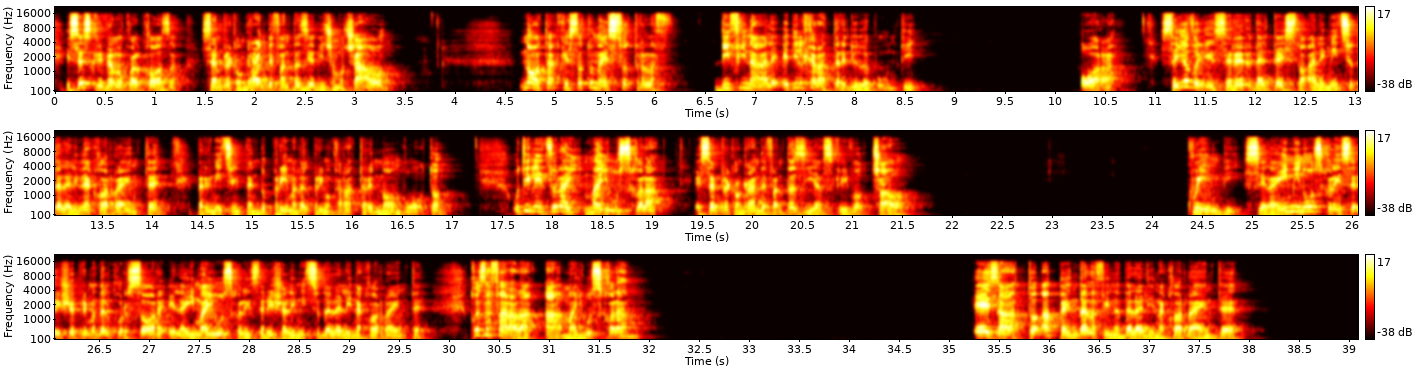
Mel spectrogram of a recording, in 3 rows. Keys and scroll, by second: 3.0-4.1 typing, 5.8 Escape, 18.6 typing, 21.2-22.3 typing, 35.5-36.9 typing, 37.0 Escape.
